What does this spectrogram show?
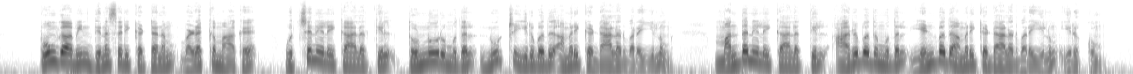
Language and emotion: Tamil, neutral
